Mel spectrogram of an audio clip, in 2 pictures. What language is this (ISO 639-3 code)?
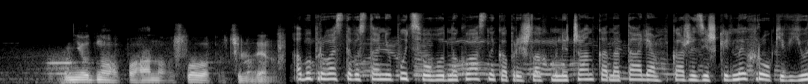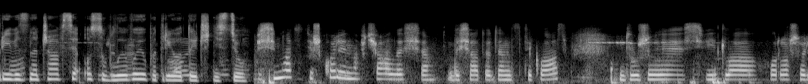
ukr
